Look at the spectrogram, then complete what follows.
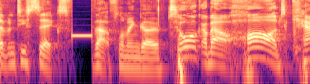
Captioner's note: beep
